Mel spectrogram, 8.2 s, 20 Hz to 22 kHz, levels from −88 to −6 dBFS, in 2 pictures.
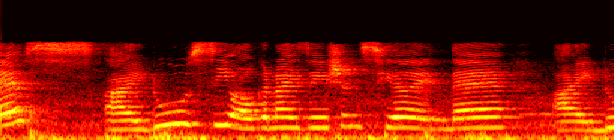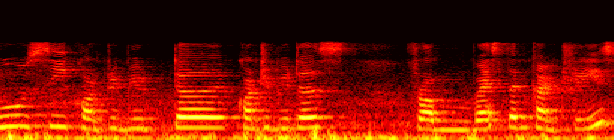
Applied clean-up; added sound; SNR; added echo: none; none; none; none.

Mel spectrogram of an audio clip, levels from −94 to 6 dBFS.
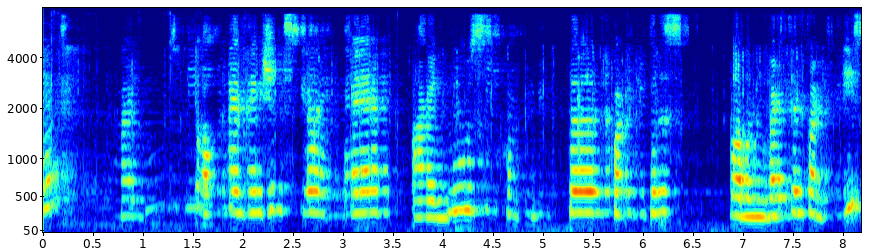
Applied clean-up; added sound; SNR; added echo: neural mask model DeepFilterNet 3.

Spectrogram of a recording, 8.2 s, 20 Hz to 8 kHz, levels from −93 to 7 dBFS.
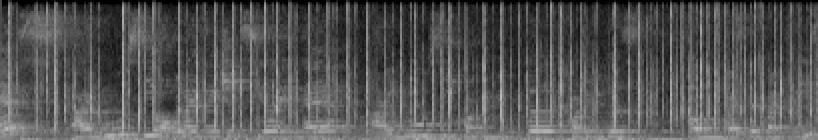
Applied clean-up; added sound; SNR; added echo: none; Typing; -1 dB; reverberation time 1.7 s.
